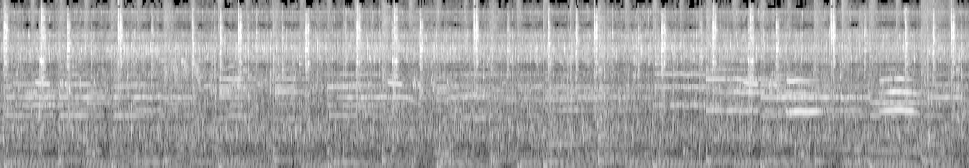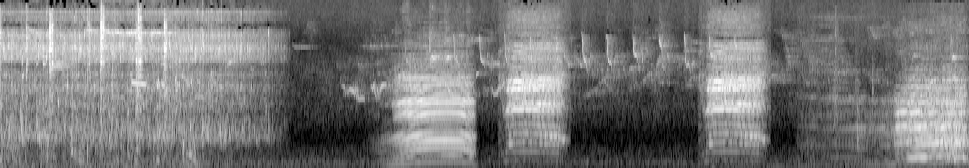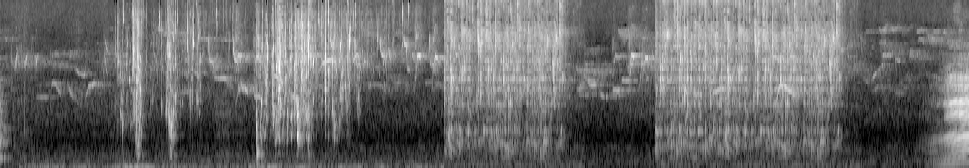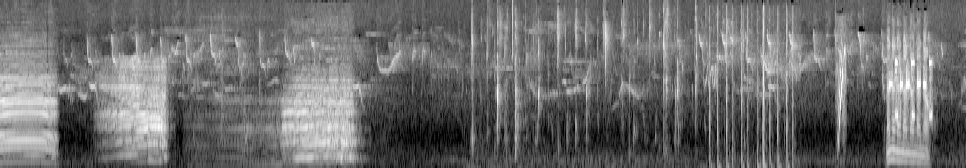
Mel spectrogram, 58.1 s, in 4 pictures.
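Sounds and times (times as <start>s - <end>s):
sheep bleating: 22.0s - 23.1s, 25.0s - 26.1s
cattle mooing: 25.1s - 29.2s
noisy unpitched sound: 56.2s - 57.6s.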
